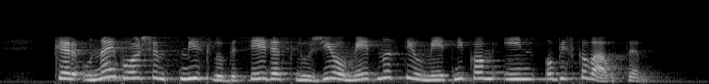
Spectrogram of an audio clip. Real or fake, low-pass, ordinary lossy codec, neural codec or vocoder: real; 3.6 kHz; Opus, 24 kbps; none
